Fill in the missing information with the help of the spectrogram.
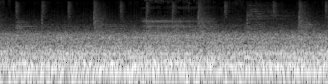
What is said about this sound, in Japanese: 追い越し車線でちゃんと追い越します。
